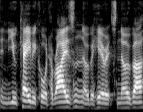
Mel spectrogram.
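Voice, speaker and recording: In a British accent, the speaker goes at a moderate pace in a very clean recording with a silent background. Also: man. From Britain. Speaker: scientist and research director. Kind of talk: lecture. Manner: hesitant with fillers.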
